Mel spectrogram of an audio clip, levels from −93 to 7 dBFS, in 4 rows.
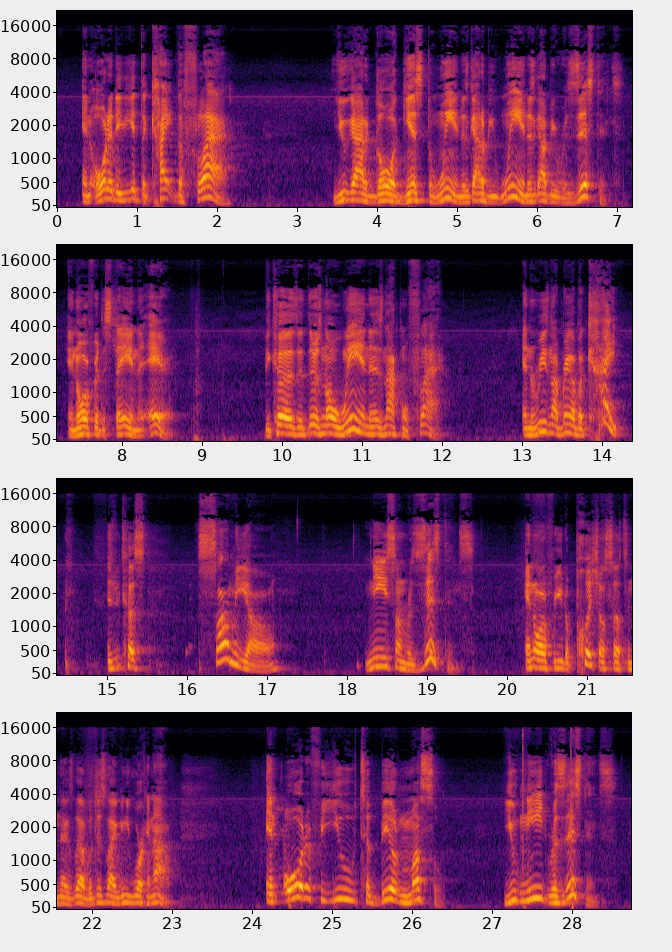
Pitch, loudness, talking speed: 140 Hz, -17 LUFS, 185 wpm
